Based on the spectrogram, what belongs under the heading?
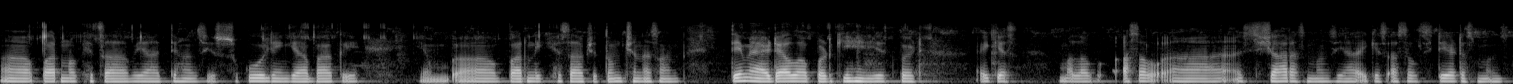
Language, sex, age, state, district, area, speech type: Kashmiri, male, 18-30, Jammu and Kashmir, Ganderbal, rural, spontaneous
